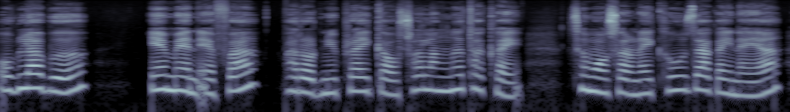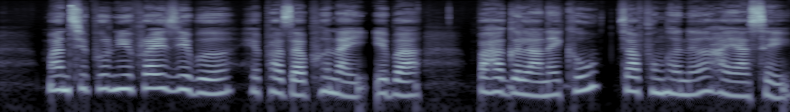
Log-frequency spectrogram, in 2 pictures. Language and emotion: Bodo, neutral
